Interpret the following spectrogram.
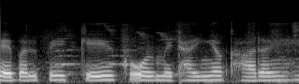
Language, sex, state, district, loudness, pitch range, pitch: Hindi, female, Himachal Pradesh, Shimla, -17 LUFS, 185-200 Hz, 190 Hz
